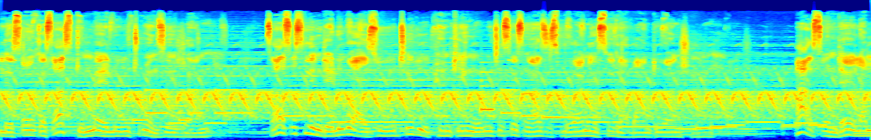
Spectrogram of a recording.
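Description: Electronic emergency siren on a fast yelp, its pitch rising and falling about four times a second. Lower held and gliding tones sit beneath it.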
